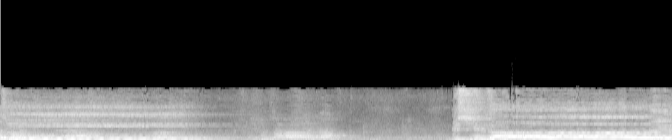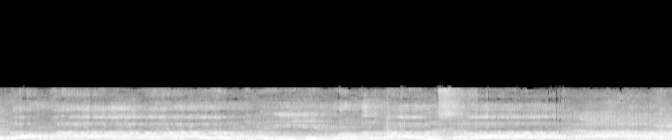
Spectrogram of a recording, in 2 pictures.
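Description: A man chants a mournful lament loudly into a microphone, echoing through a loudspeaker.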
